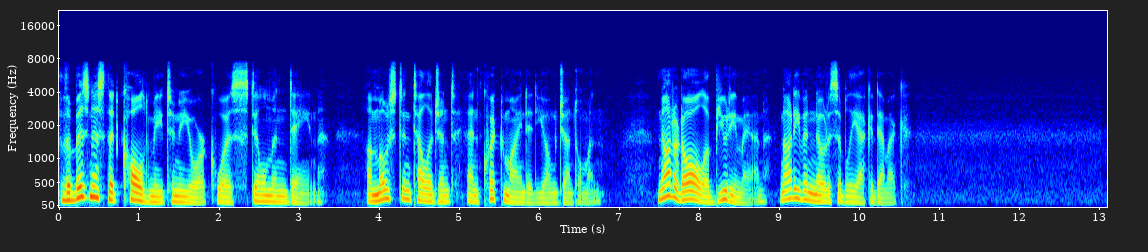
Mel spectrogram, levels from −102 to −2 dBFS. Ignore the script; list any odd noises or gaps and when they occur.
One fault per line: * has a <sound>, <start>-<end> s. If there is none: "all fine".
all fine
